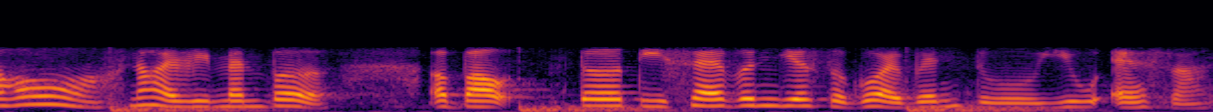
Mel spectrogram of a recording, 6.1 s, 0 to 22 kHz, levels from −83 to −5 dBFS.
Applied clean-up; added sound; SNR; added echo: none; Thump, thud; 18 dB; none.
